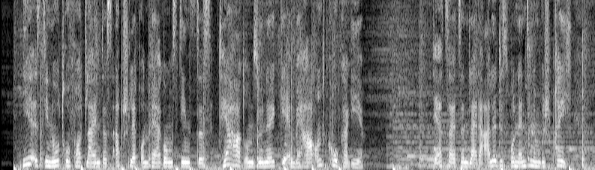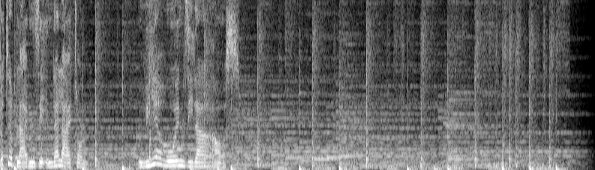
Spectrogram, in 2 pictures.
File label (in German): Telefonansage sachlich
